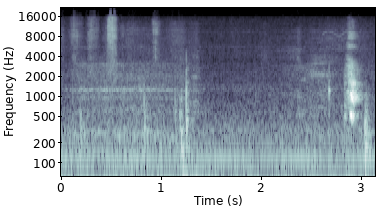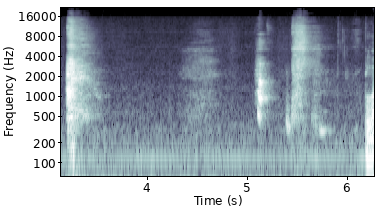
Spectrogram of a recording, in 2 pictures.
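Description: A single sharp sneeze bursts out near the microphone during a Roblox game stream, with soft breaths around it in a quiet room.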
